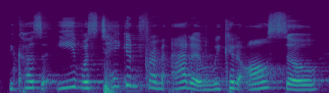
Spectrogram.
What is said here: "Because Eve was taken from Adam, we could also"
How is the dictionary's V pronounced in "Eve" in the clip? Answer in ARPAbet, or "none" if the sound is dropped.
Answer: V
